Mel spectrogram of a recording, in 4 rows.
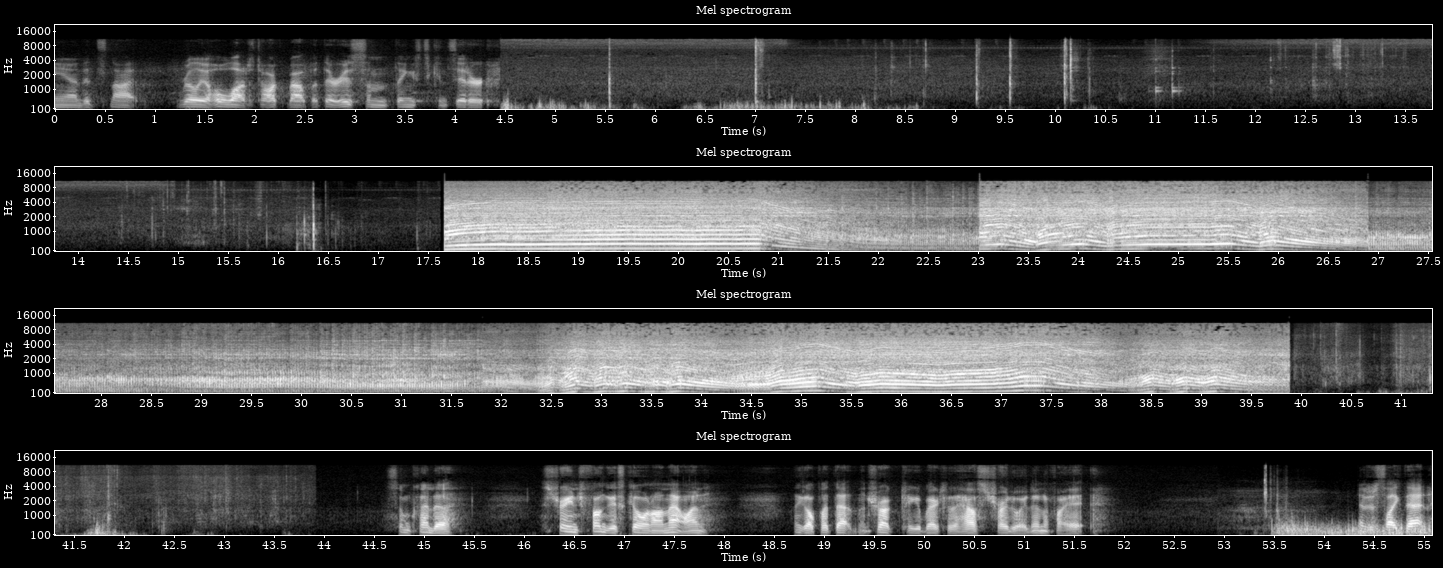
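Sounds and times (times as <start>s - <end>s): chainsaw cutting wood: 17.7s - 42.4s.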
